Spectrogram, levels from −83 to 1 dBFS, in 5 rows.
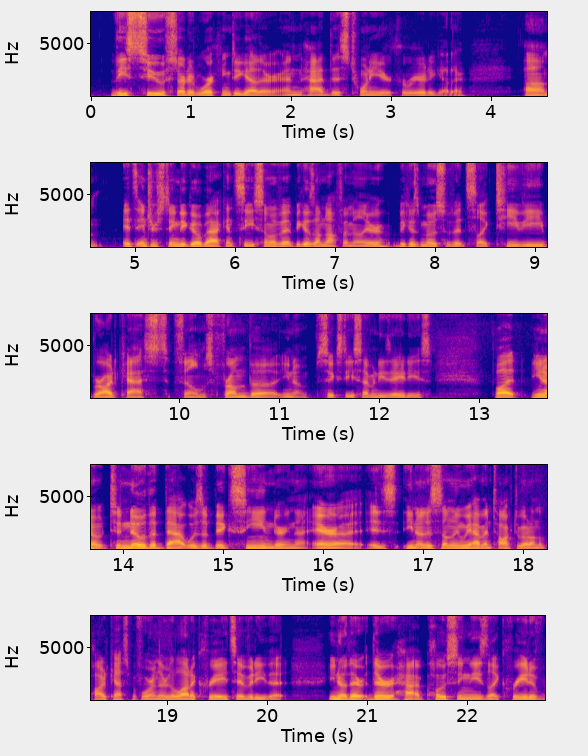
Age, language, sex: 20-39, English, male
